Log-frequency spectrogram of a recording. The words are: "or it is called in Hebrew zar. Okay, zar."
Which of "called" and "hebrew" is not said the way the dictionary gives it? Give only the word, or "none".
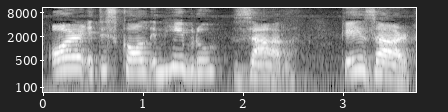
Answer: none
